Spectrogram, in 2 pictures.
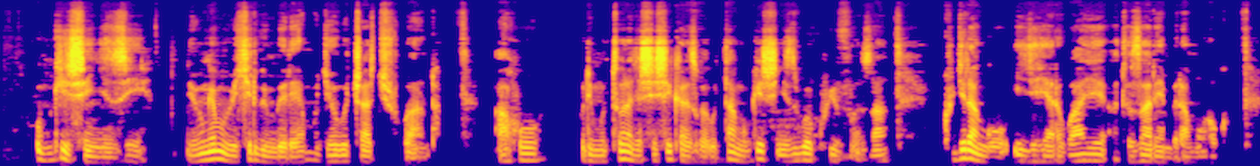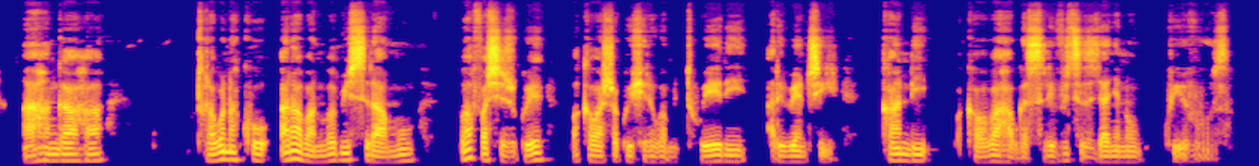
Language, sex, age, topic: Kinyarwanda, male, 18-24, finance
